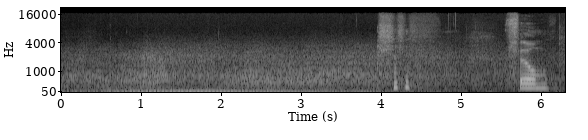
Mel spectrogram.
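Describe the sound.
An aeroplane sound effect: a broad engine rumble swells to a peak and then slowly fades, with a few brief sharp tonal sounds after it dies down.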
